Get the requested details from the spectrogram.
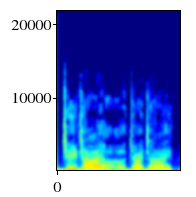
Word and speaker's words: Ajayi: I never knew how to pronounce his last name. Is it a Jay Ajayi? There you go.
